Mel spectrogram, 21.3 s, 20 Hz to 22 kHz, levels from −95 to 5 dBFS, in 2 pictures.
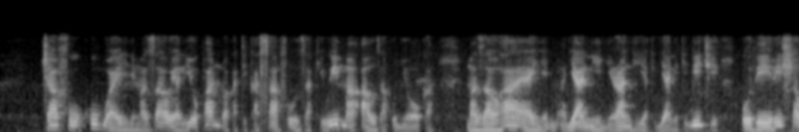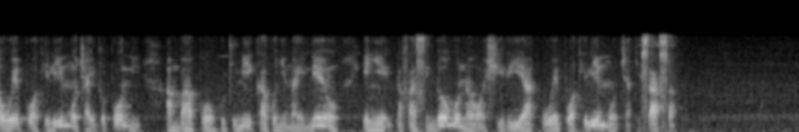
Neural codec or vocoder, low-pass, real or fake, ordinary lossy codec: none; 7.2 kHz; real; Opus, 24 kbps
